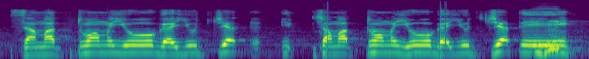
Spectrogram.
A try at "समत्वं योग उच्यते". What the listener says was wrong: समत्वं योग उच्यते, उच्यते, ठीक है। हाँ, वो उच्यते अलग अलग कर लेना प्रयास, ठीक है। कहाँ युच्यते, उच्यते। वो सुधार लेना उसको, ऐसे ही होता है, देख रहे हो ना, ऐसे ही आदत होती है। हाँ,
